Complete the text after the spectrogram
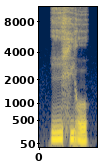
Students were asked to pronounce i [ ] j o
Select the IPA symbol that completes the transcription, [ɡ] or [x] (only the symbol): x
